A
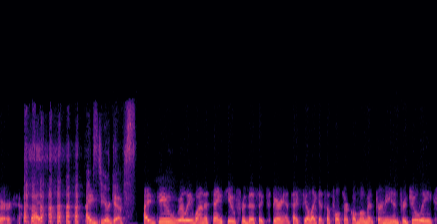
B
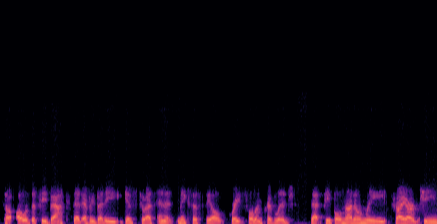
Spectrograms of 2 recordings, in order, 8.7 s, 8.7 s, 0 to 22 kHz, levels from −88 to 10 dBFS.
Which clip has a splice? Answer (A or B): B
